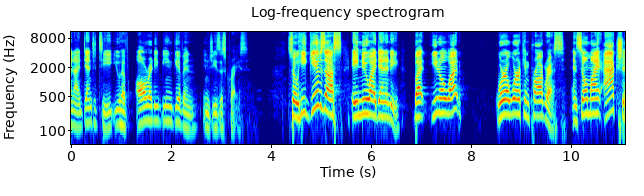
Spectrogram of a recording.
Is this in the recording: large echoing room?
yes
